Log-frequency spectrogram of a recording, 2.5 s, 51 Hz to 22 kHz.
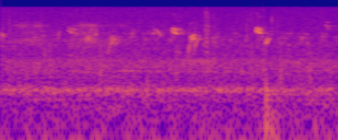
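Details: Western yellow wagtails, a family bathing at the edge of Lake Hornborgasjön, Sweden, on 15 August 2023: three short, thin, high slurred call notes in quick succession over a steady background hum and hiss.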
